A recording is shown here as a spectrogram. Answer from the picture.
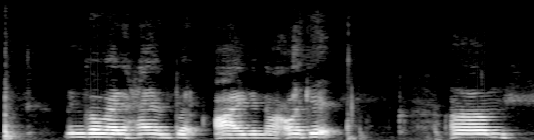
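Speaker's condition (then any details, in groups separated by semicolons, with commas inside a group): Cerebral palsy; both hands affected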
